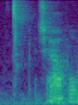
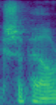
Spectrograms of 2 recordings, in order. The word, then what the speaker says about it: Chappell: do you guys like Chappelle Roan? Me and my other friend are like, you mean Chapel? He's like, well, it's spelled Chappelle. I'm like, well, it's not. It's Chapel.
